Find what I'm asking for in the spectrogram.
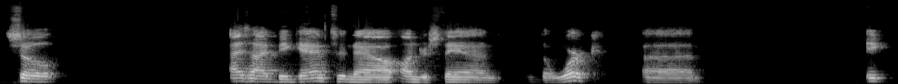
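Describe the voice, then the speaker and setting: Older man who grew up in Peru, co-host, thoughtful pacing with many pauses, mid-pitched voice. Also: fairly bright tone. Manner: measured, pausing often with fillers. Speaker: podcast co-host. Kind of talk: reflective conversational monologue.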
